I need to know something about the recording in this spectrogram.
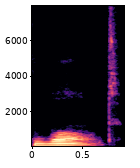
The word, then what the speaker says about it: won't: This is the pronunciation part that will not is won't. If you see the mouth is small won't but want is different that this part here comes down want.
